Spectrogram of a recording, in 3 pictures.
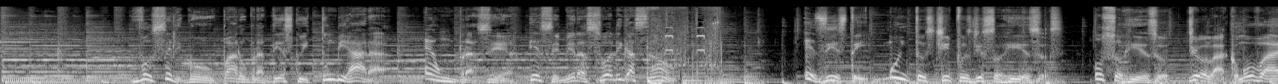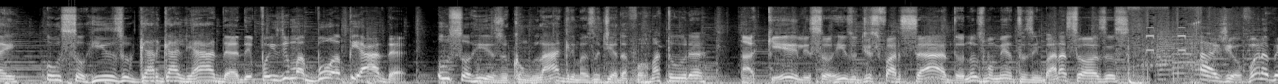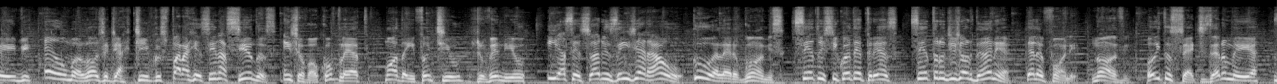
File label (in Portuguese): demo locucao brasil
